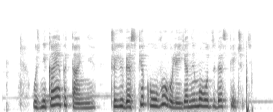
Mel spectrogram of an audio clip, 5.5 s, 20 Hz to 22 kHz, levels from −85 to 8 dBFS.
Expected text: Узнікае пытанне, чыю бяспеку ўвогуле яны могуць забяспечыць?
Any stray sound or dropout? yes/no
no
